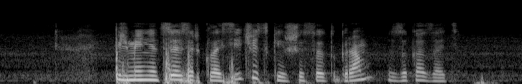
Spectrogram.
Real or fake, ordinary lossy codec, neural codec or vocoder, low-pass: real; MP3, 48 kbps; none; 7.2 kHz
